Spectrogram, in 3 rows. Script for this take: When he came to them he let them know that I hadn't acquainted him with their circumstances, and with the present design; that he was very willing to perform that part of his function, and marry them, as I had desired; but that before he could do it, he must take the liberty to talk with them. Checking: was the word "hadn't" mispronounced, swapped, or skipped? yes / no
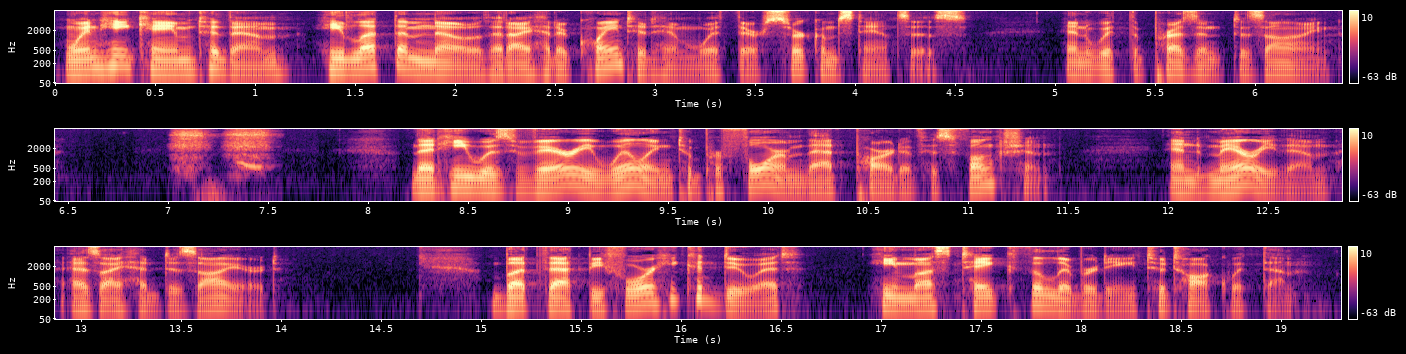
yes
